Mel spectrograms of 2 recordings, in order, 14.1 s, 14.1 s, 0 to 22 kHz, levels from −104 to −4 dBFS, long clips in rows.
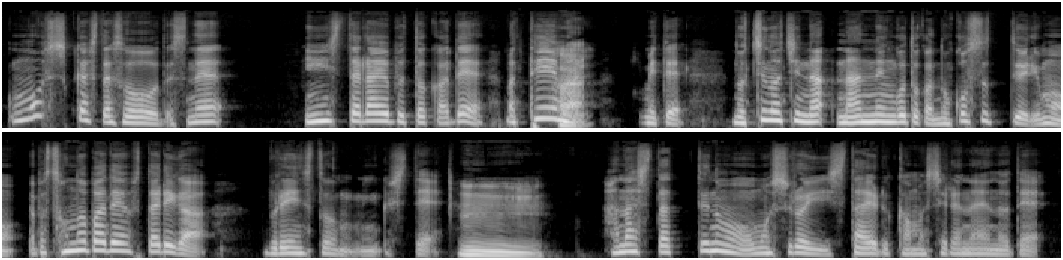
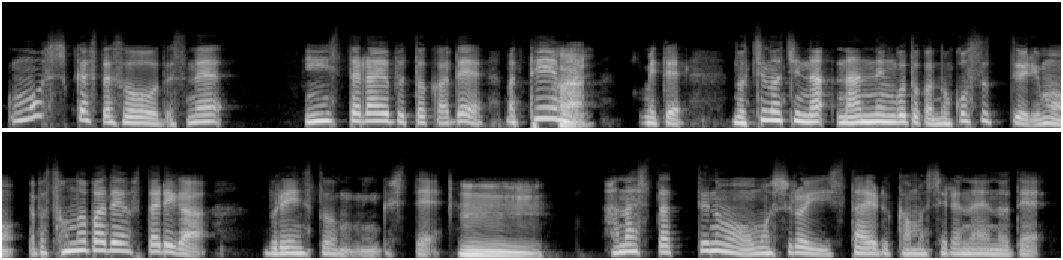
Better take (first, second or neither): first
